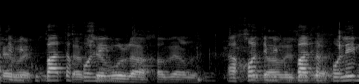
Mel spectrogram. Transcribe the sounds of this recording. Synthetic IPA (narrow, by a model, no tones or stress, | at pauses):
t̪ikupat̪haolimulaχaveʁ | aχot̪ikupat̪haχolim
